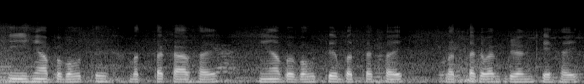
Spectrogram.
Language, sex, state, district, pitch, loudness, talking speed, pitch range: Hindi, male, Bihar, Samastipur, 125 Hz, -20 LUFS, 155 wpm, 120-130 Hz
